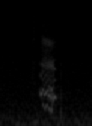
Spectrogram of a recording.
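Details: Ashby, a little survivor kitten found in an engine along with her five brothers, gives one short, high, thin squeak lasting about a quarter second with a slight wavering fall, in an otherwise quiet indoor setting.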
